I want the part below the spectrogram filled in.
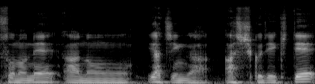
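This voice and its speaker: A man speaks with a fairly low, somewhat breathy voice. The recording is very clean, with a silent background. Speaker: craftsman and shop owner, podcast host. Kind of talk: solo advice talk answering listener mail.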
